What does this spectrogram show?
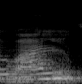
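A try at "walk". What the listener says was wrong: तो फिर ल बोलना ही पढ़ना ही नहीं है। एल के को क्या पढ़ना है, क।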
